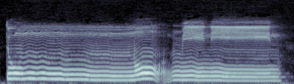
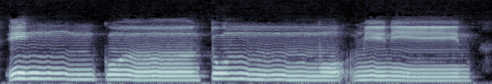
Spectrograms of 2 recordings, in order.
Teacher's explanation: idgham mislan saghir, mim mati bertemu mim didengungkan 2 harakat.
